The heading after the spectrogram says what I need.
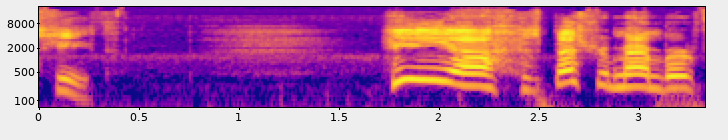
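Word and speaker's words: Heth: of confederate general henry heath it looks like heath but is pronounced heath he uh is best remembered for basically starting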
